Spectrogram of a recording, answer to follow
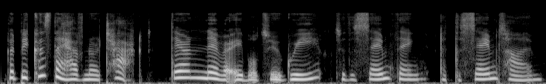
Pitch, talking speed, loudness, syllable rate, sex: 245 Hz, 220 wpm, -17 LUFS, 5.3 syllables/s, female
